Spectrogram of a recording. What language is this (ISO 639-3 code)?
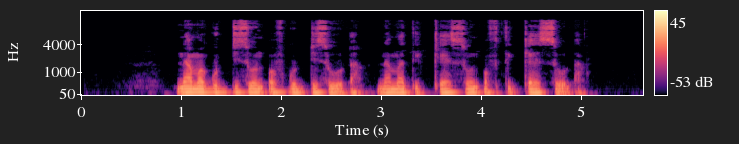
orm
